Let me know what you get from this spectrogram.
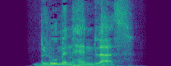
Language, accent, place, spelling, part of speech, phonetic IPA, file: German, Germany, Berlin, Blumenhändlers, noun, [ˈbluːmənˌhɛndlɐs], De-Blumenhändlers.ogg
- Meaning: genitive singular of Blumenhändler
